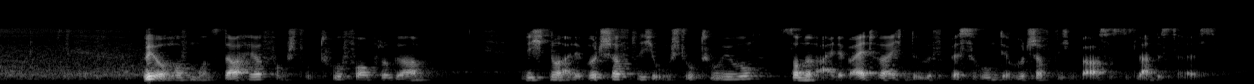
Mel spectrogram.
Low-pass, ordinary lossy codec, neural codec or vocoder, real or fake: 5.4 kHz; none; none; real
